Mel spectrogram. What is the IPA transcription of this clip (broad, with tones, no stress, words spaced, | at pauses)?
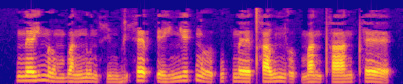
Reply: nɛː˧˥jnɤː˩˧mba˩˧ŋ nu˧˩nhi˩mbi˧hɛː˥˨p̚ ʔeː˩˧jɲeː˧˥k̚mɤː˩˧ʔu˧k̚ mɛː˧t̪ʰa˧˥wɲɤː˧˩p̚ ma˥˨npʰaː˧˥n pʰɛː˥˨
